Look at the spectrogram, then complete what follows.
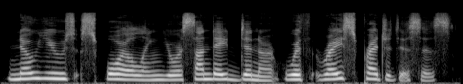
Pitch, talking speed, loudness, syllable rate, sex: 230 Hz, 115 wpm, -16 LUFS, 3.7 syllables/s, female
